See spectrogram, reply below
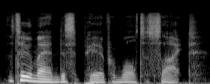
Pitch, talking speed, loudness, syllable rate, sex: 115 Hz, 200 wpm, -19 LUFS, 5.9 syllables/s, male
